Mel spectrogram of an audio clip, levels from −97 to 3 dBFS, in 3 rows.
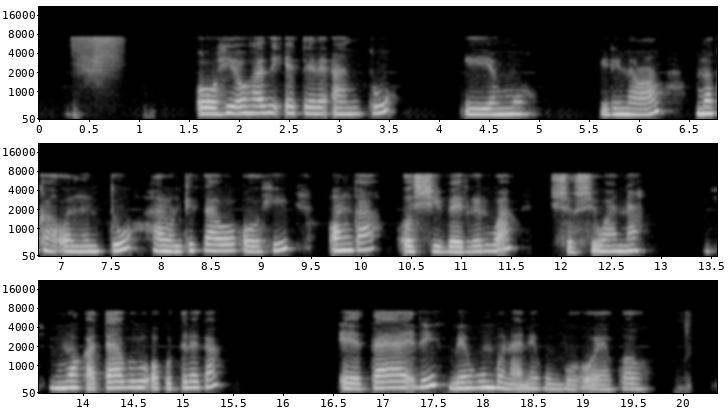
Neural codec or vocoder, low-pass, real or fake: codec, 16 kHz, 2 kbps, FunCodec, trained on LibriTTS, 25 frames a second; 7.2 kHz; fake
